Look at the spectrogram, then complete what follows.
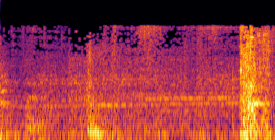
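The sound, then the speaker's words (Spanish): A female agent kicks a door: two heavy, booming thuds land about a second and a half apart, the second one louder and sharper, with a low rumbling background between them. “La agente patea la puerta.”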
